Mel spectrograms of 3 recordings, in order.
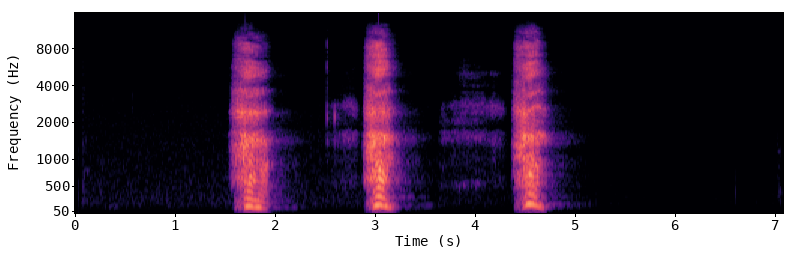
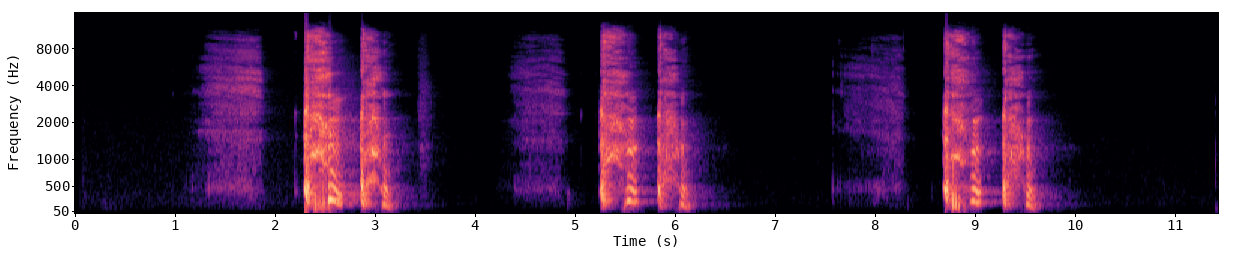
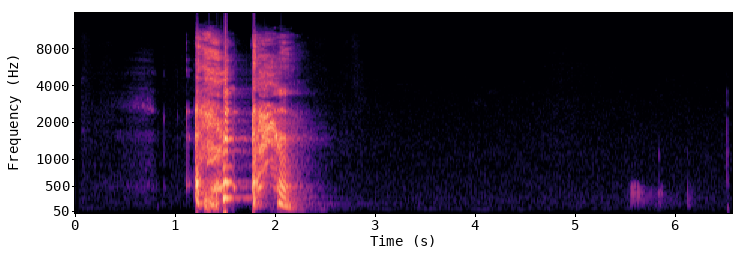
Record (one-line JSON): {"exhalation_length": "7.1 s", "exhalation_amplitude": 29403, "exhalation_signal_mean_std_ratio": 0.26, "three_cough_length": "11.4 s", "three_cough_amplitude": 32768, "three_cough_signal_mean_std_ratio": 0.29, "cough_length": "6.6 s", "cough_amplitude": 32768, "cough_signal_mean_std_ratio": 0.26, "survey_phase": "beta (2021-08-13 to 2022-03-07)", "age": "65+", "gender": "Male", "wearing_mask": "No", "symptom_none": true, "smoker_status": "Never smoked", "respiratory_condition_asthma": false, "respiratory_condition_other": false, "recruitment_source": "REACT", "submission_delay": "1 day", "covid_test_result": "Negative", "covid_test_method": "RT-qPCR", "influenza_a_test_result": "Negative", "influenza_b_test_result": "Negative"}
